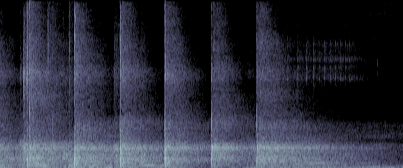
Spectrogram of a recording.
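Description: Spectators' applause dying away, with sharp claps standing out at a steady pace of about two a second until near three seconds in.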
